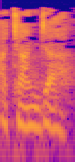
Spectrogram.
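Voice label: "achanja", Nigerian Pidgin, male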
